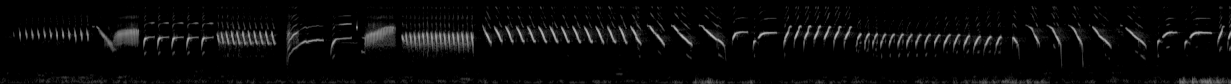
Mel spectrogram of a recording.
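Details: Singing canary meant to teach young canaries their song: a long, varied run of rapid trills, buzzy rolls, repeated rising whistles and falling sweeps, delivered almost without pause at a brisk pace.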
